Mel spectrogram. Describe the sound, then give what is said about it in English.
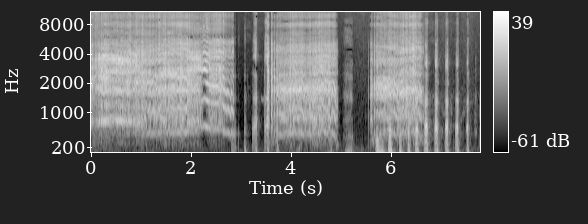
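A broody hen named Marilyn, feathers puffed up, makes a loud, harsh, sustained growling squawk, then breaks into a series of sharp, rhythmic clucks and short bursts, ending with several quick, evenly spaced pulses, as a hand is put into her nest box. “She puffs up her feathers, makes this noise whenever Lori puts her hand in the nest box.”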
